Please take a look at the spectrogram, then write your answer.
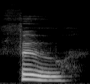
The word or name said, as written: fool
